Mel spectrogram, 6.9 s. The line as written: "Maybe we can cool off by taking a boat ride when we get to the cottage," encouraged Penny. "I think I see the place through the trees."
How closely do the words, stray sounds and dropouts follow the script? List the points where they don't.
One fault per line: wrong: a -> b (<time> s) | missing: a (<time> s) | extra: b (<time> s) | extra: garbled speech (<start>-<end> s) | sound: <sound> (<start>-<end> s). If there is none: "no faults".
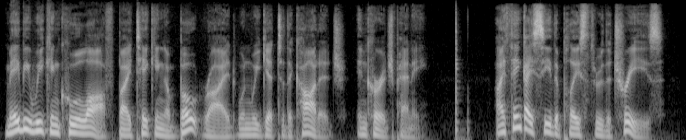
sound: tap (4.5-4.7 s)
